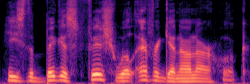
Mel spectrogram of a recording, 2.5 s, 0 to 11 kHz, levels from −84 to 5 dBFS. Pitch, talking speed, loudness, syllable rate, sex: 140 Hz, 240 wpm, -16 LUFS, 5.0 syllables/s, male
